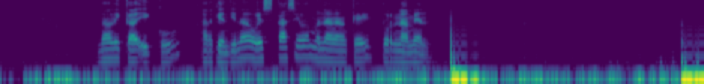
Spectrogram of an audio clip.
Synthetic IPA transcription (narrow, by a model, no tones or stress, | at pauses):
nalikaikuʔarɡɛnt̪inawɪskasɪlmənaŋaket̪urnamɛn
